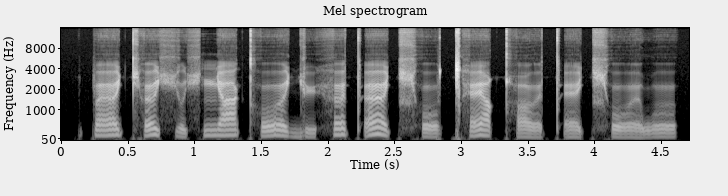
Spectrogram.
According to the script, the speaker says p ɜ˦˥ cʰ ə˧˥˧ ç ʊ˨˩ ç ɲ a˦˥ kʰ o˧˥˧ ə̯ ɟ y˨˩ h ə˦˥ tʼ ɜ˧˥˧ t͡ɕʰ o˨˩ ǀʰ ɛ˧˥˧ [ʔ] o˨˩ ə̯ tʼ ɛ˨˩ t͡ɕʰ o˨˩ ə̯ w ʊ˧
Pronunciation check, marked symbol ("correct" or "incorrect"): incorrect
